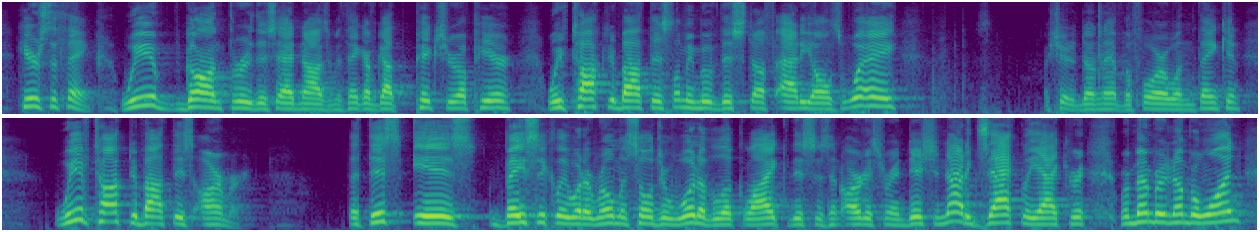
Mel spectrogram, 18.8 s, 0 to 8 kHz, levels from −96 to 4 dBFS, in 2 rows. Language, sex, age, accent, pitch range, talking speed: English, male, 40-59, American, 165-225 Hz, 220 wpm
